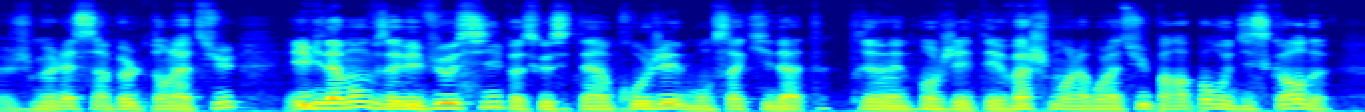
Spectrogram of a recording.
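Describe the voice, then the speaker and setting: Speaking at a very fast pace and medium pitch, a man comes through on a very clean recording with a silent background. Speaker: YouTuber, Star Wars channel. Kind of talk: live stream chat to camera. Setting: live stream in front of camera. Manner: stumbling, hesitant.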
